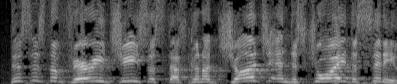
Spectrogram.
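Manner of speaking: loud, high, driving sermon voice; preaching at full force. Acted.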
